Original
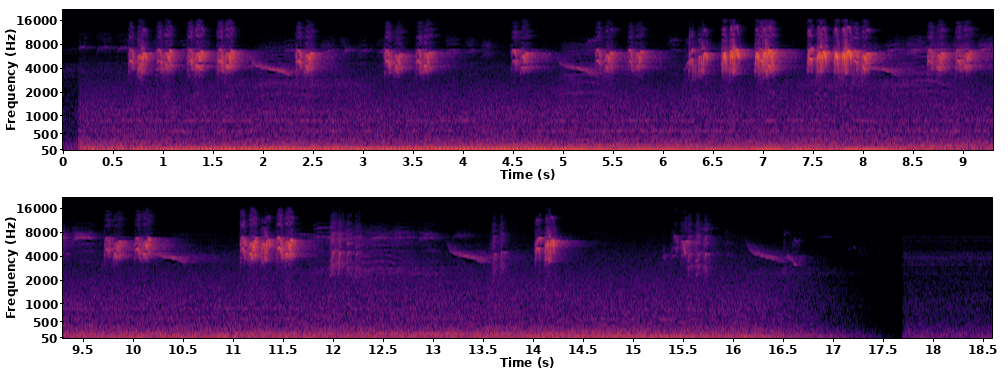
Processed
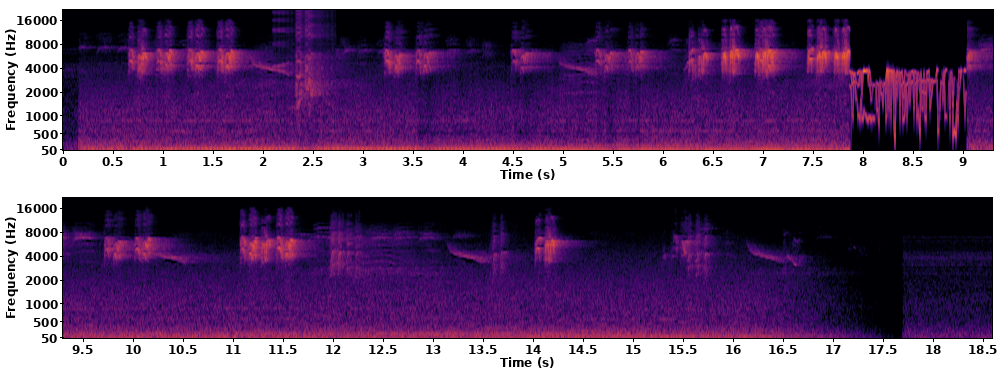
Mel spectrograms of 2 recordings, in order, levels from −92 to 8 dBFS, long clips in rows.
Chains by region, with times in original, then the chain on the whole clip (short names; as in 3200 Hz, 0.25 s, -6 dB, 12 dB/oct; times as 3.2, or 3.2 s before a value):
2.09–2.73 compressor 5:1, threshold -36 dBFS + sample-rate reducer 8000 Hz
3.53–5.77 notch 540 Hz, Q 7.3 + compressor 2.5:1, threshold -37 dBFS
7.86–9.04 sine-wave speech + bell 1100 Hz -7 dB 0.2 oct
whole clip: dry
